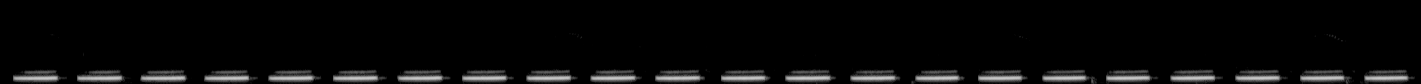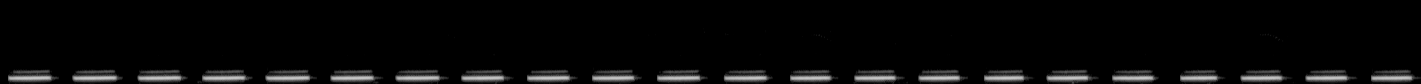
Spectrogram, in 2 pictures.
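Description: Recorded buttonquail call played on a loop through a Bluetooth speaker as a lure: a steady low hoot repeated evenly, about three hoots every two seconds. Faint chirps of other birds come through now and then.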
